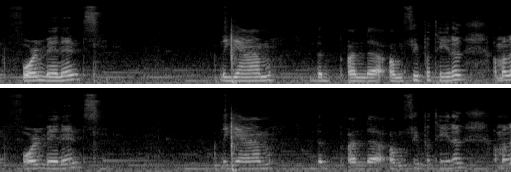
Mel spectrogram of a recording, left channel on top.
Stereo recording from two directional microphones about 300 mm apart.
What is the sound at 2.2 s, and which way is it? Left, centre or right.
Speech, left.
